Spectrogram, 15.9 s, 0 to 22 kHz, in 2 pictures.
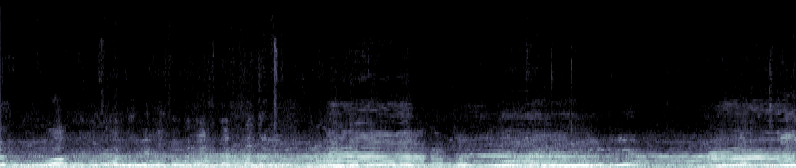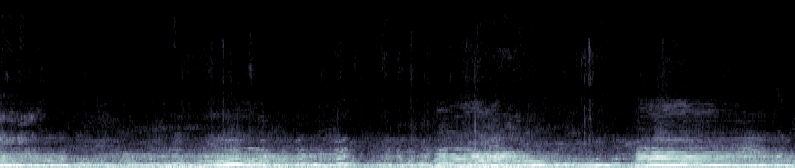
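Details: Young bulls and heifer calves at a cattle market in Comilla, Bangladesh, on 21 July, mooing in drawn-out, wavering harmonic calls that rise and fall, repeated several times, over constant crowd chatter and men bargaining over prices.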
